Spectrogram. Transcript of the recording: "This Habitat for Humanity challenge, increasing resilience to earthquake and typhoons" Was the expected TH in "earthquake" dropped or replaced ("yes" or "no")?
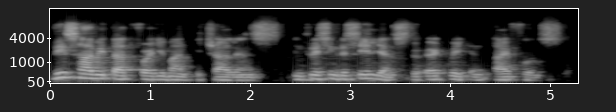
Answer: yes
